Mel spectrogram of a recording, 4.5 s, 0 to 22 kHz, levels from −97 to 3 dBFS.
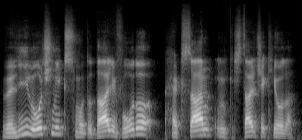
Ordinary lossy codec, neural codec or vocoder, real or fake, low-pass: none; autoencoder, 48 kHz, 32 numbers a frame, DAC-VAE, trained on Japanese speech; fake; 19.8 kHz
